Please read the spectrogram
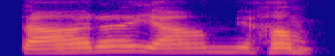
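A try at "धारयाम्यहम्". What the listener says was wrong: Perfect. Yes.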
